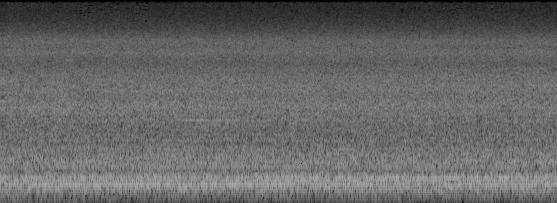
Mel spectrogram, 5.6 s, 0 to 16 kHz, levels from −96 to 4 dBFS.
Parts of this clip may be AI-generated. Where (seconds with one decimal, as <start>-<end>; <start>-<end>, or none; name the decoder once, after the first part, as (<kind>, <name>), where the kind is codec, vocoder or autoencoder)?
1.9-4.3 (vocoder, BigVGAN v2); 5.1-5.6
